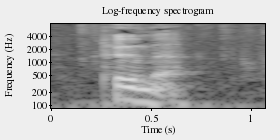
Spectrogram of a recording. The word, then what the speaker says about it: Puma: tracksuit that I have on that's right kids Puma nobody in England who like me for pronouncing it that way but I spoke to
